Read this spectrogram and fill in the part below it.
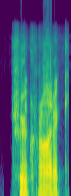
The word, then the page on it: trichroic: American English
